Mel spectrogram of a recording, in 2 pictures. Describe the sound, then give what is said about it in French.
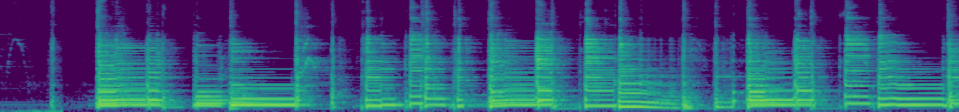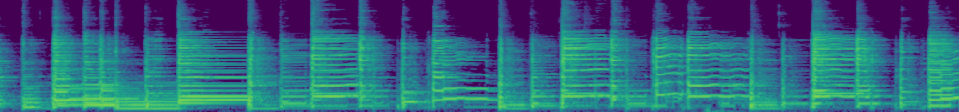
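Clean electric guitar through the clean channel of an amplifier with three-band EQ and no built-in reverb, played steadily with chords and single-note runs, fairly loud, dry with no reverb, and no voices over the playing. “On commence avec le son clair, mon François, lâche-toi.”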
